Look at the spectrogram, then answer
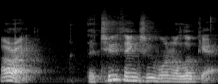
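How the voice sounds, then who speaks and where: A man's fairly high-pitched voice with vocal fry and very wide pitch swings, set in audible room echo. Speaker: digital marketing agency owner. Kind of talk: tutorial. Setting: office conference room.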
